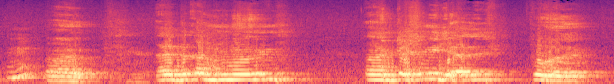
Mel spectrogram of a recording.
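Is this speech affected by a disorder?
Yes: cerebral palsy.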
